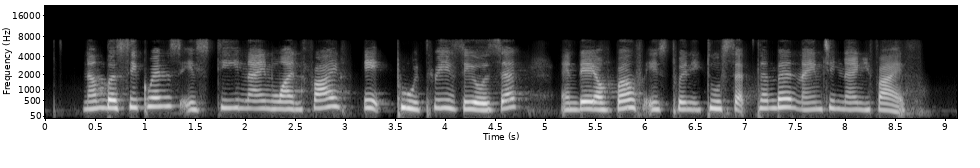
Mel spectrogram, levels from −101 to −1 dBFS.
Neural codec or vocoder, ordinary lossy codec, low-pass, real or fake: codec, 16 kHz, 1 kbps, X-Codec, HuBERT features, trained on balanced general audio; none; 7.2 kHz; fake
